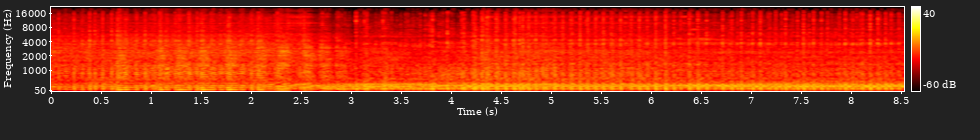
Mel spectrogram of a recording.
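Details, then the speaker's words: Old Craftsman two-stroke chainsaw after long storage with a gunked carburetor, cold in a shop of high 50s to low 60s °F, mixture screws untouched; drops off a rev to a steady crisp idle without stalling, good compression. "it's idling well it's really cold in my shop right now I'm probably low 60s high 50s so it's it's going to take a little bit of time to warm it up but it's running fantastic I mean it appears to have excellent compression it's got a good throaty pop"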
